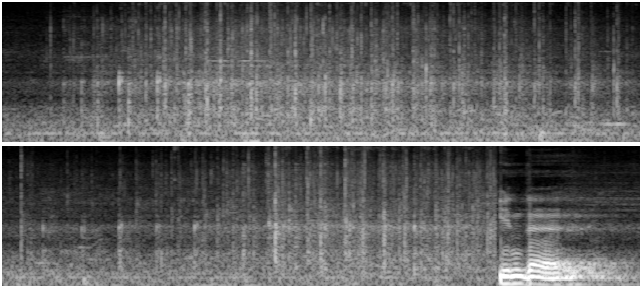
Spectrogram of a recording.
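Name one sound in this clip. A crowd applauds and claps.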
